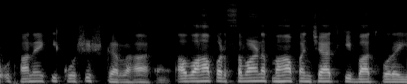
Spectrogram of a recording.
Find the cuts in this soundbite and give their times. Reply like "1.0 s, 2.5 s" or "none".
1.6 s, 2.7 s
